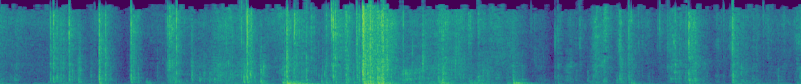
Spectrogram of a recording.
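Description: Cardboard box being handled and a plastic mailer bag lifted out of it: crinkling plastic, rustling cardboard and a series of knocks and thunks, loudest about two to three seconds in.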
